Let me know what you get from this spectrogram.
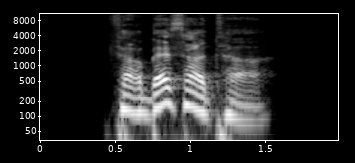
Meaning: inflection of verbessert: 1. strong/mixed nominative masculine singular 2. strong genitive/dative feminine singular 3. strong genitive plural
- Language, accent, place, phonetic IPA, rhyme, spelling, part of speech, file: German, Germany, Berlin, [fɛɐ̯ˈbɛsɐtɐ], -ɛsɐtɐ, verbesserter, adjective, De-verbesserter.ogg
